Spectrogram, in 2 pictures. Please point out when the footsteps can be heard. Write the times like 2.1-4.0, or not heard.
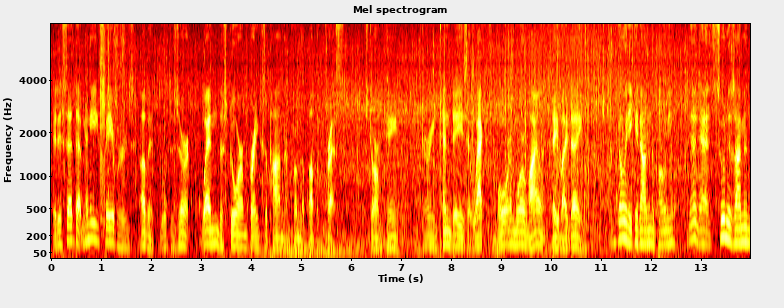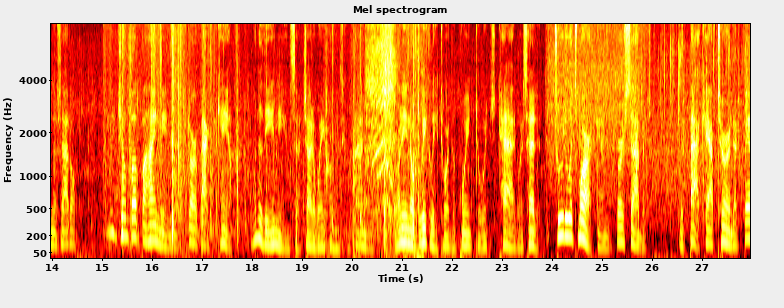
15.0-21.5.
